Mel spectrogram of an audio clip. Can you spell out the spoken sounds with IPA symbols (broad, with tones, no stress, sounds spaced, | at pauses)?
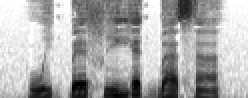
w i˨ k͡p ɛ˧ f i˦ j ɛ˦˨ ɡ͡b a˨ s ã˨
